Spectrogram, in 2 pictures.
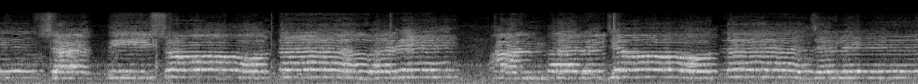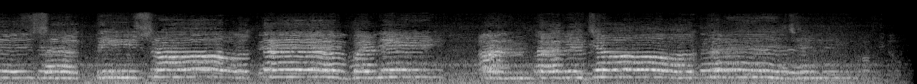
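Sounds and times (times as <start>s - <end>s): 
women singing a feminist song on a train in India: 0.0s - 18.0s.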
